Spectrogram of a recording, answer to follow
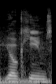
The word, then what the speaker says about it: Joachim: We're going to take a little audio journey over to Joachim's home country of Germany to start today's discussion. All right. Joachim, correct?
